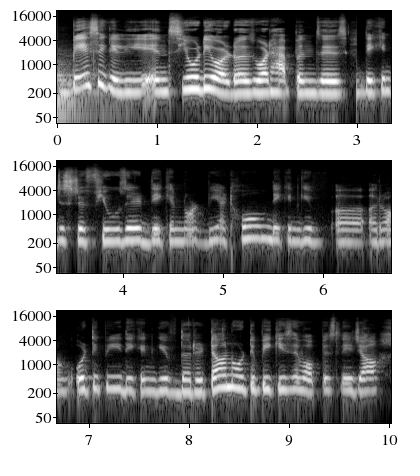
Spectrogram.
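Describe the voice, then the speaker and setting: With an Indian accent, a woman talks at a fairly quick pace in a fairly high pitch with monotone, flat intonation. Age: 20s. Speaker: entrepreneur. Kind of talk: casual talk to camera.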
